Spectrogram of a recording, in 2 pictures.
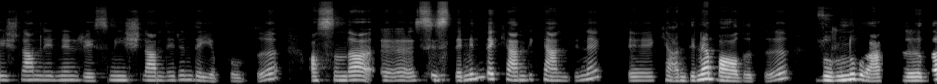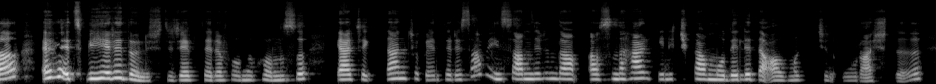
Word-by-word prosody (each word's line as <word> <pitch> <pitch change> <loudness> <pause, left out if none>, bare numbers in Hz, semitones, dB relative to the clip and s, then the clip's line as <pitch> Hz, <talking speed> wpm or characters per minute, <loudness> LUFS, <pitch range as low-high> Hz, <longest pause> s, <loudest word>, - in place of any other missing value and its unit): işlemlerinin, 200 0 -6
resmî 170 +4 -7
işlemlerin 195 +1 -5
de 190 - -6
yapıldığı, 160 - -8 0.3
aslında, 195 +1 +2
eee, 185 0 -5
sistemin 210 - -1
de 250 -1 +3
kendi 210 -2 -1
kendine, 185 - -3 0.3
eee, 180 0 -6
kendine 190 +10 +3
bağladığı, 165 - +2 0.2
zorunlu 195 +5 +5
bıraktığı 175 -1 +1
da, 285 +10 +8 0.2
evet, 270 -6 +6
bir 265 - +6
yere 280 -1 +6
dönüştü. 175 -3 -2
Cep 200 0 -2
telefonu 200 0 -7
konusu, 205 +4 -3 0.3
gerçekten 230 +4 +2
çok 255 -4 -15
enteresan 220 +1 -9
ve - - -9
insanların 250 +1 -1
da, 245 -1 +2
aslında, 235 +2 -2
her 275 0 +2
yeni 235 0 -9
çıkan 240 -1 0
modeli 215 +2 0
de - - +1
almak 195 +2 -5
için 190 -4 -20
uğraştığı, 175 - -10
205 Hz, 125 wpm, -21 LUFS, 190-245 Hz, 0.3 s, da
